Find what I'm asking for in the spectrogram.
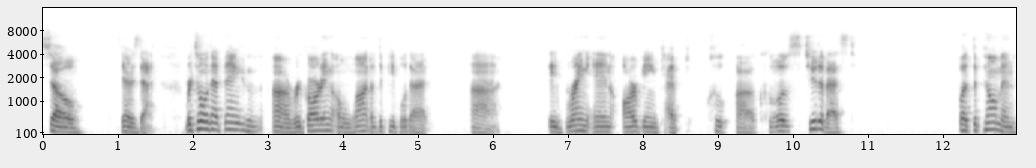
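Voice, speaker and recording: Against a quiet background, a man with a fairly high pitch speaks at a very slow pace, with ordinary pitch variation and long, frequent pauses. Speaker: wrestling podcast host. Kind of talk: casual commentary. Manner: stuttering; halting.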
